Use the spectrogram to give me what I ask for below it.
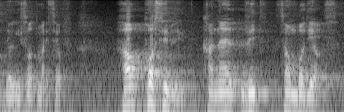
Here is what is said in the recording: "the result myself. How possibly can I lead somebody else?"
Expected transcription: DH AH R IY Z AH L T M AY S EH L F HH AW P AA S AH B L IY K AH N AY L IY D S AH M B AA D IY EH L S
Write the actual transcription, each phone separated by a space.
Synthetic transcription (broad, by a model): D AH R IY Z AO T M AY S EH L F HH AW P AA S AH B L IY K AH N AY L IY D S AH M B AA D IY EH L S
